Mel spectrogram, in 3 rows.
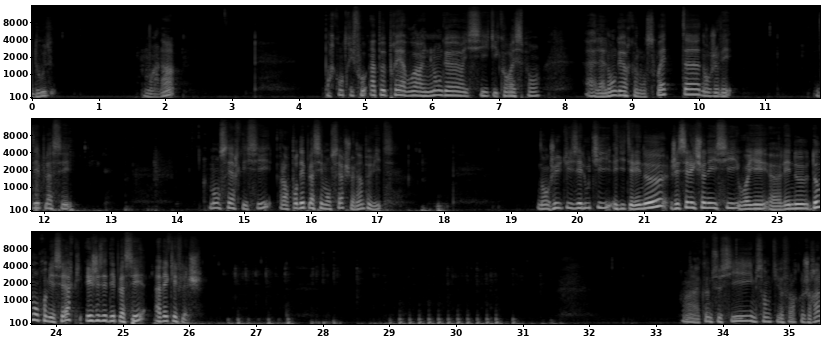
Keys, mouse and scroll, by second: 0.2 click, 0.6 click, 4.3 click, 7.7 click, 8.5 click, 9.8 click, 11.6 click, 12.4 shift+Left, 14.3 click, 16.1 ctrl+z, 17.0 ctrl+z, 17.7 ctrl+F1, 17.9 ctrl+click, 18.7 click, 20.6 click, 21.3-22.5 drag, 22.7 click, 25.1 Left, 27.9 KP_Subtract, 28.6 Left, 31.4 F1, 32.5-34.3 drag.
